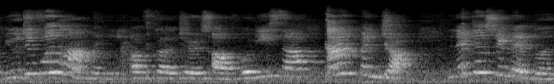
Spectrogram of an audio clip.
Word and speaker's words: Odisha: along with Punjab or is a very good odisha that is how we pronounce it now can you tell me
